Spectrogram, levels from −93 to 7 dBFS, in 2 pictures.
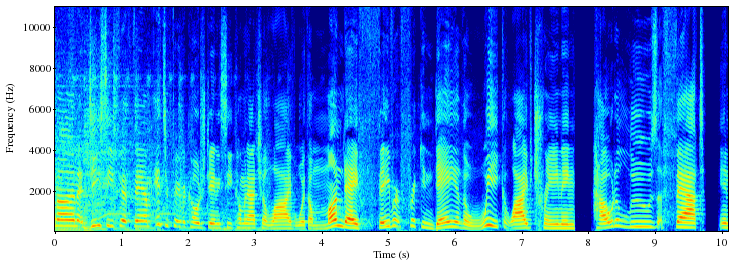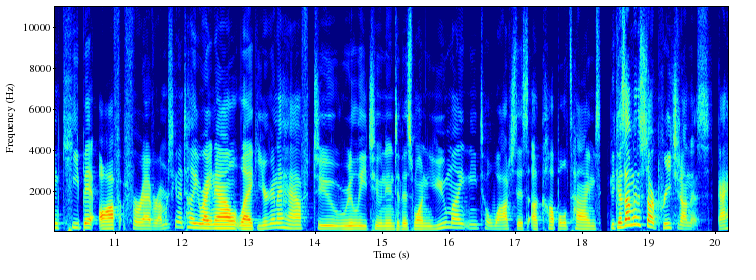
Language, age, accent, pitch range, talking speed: English, 10-29, American, 155-215 Hz, 200 wpm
